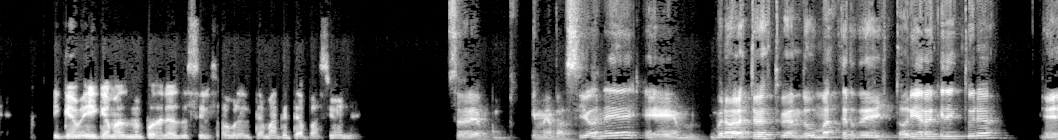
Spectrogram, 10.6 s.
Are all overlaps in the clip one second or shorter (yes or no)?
yes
